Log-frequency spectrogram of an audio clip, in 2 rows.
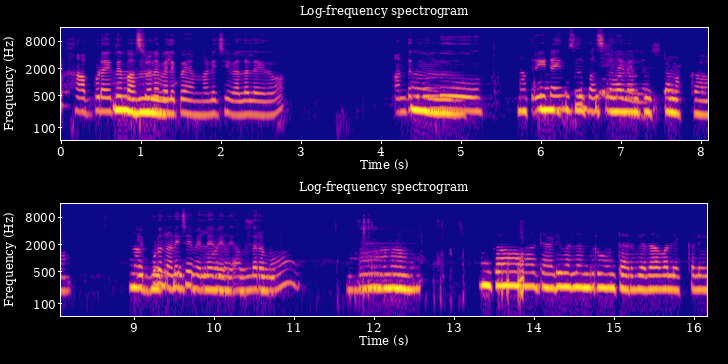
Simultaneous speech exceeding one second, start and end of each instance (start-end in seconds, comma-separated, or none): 5.9-7.4, 9.1-10.7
